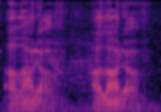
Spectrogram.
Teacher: Một hồi mình sẽ luyến cái chữ T này qua cái chữ of thành chữ D tiếng Việt nhẹ.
